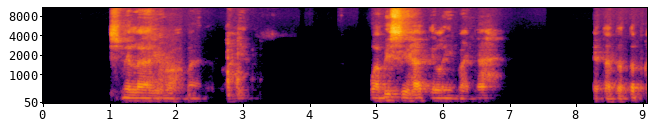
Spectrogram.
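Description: An elderly man speaks calmly into a microphone, in short phrases with pauses.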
